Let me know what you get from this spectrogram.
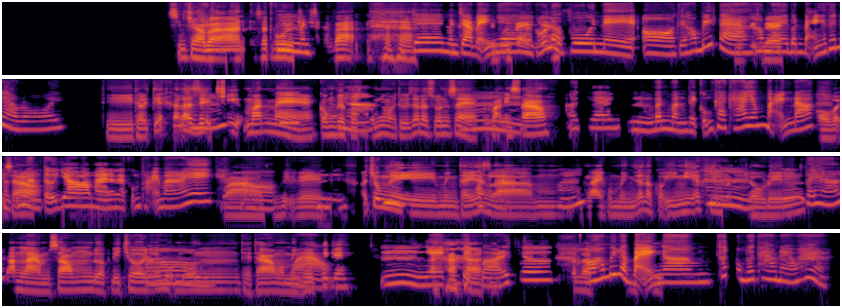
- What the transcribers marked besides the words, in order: distorted speech; chuckle; static; other background noise; tapping; chuckle
- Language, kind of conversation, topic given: Vietnamese, unstructured, Môn thể thao nào khiến bạn cảm thấy vui nhất?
